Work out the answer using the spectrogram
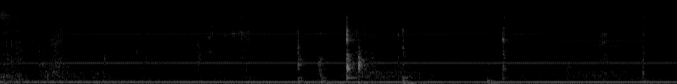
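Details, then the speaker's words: Late-1960s East German Vermona MV3 guitar tube amp on first power-up through dim-bulb limiter, heaters lit: quiet constant low buzz with faint whine and small ticks; source not yet found. "Something is buzzing over here."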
